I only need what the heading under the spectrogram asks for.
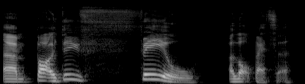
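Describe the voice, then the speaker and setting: Though his voice is a little high and very animated, this British streamer talks slowly. He's hosting a retro gaming stream while bunged up from a cold he's getting over, chatting casually and self-deprecatingly and showing appreciation for viewers.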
